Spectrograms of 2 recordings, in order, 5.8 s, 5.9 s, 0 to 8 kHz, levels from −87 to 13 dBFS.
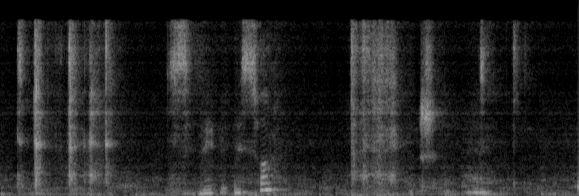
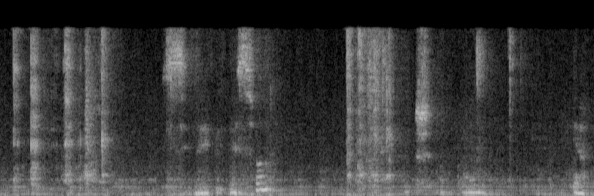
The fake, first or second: first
